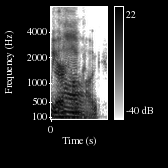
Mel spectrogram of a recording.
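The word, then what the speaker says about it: Hogg: you say his name is it hog got to be hog yeah there's no reason for it to be like you know long o or anything no you know his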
